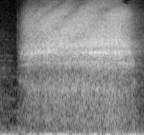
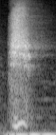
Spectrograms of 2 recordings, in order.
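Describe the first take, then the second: First: The shush is drawn out and long. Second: The shush is short and quick. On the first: "make that shush longer" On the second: "make it quicker with pauses"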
